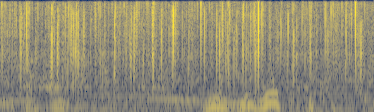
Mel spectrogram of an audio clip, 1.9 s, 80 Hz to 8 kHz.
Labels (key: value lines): label: biophony, cascading saw
recorder: SoundTrap 600 or HydroMoth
